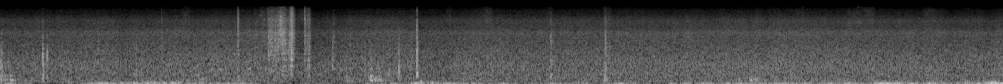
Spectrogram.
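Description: A steady rushing outdoor noise, like running water, with a few light clicks and a brief rustle about three seconds in as plastic and paper camping items are handled and set down.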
